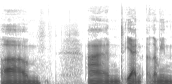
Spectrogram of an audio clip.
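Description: On a very clean recording with a silent background, a man speaks at a very deep, low pitch with a British accent. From England. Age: 40s. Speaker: podcast host. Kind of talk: casual monologue. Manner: animated.

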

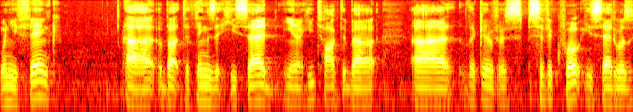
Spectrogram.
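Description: A man with a fairly low pitch, monotone, flat intonation and a fairly quick pace, on a very clean recording with a silent background. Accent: American. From New Jersey, Paterson. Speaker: university student, military veteran. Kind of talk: podcast interview.

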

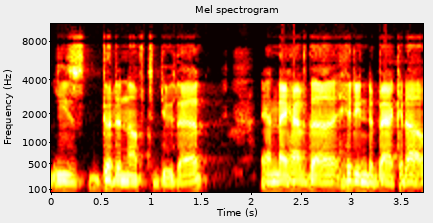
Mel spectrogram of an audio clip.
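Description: A man speaks in a fairly low pitch with a bright, sharp tone and monotone, flat intonation. The background is quiet. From Chicago area. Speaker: sports betting guest. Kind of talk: casual chat.

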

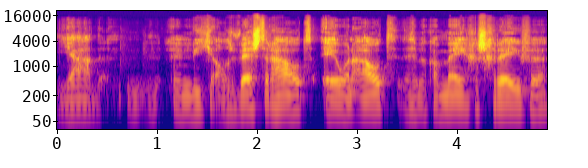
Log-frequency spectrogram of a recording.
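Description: A man speaks with a very deep, low pitch. His pace is fairly slow and his intonation fairly even. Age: 60s. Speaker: musician and journalist. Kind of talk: interview. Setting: at home.

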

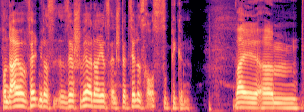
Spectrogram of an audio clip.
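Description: A man takes a fairly slow pace, his pitch varying in an ordinary way. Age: 40s. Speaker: live role-play player. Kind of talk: casual interview. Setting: recorded on site at a live role-play event. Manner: hesitant, many fillers.

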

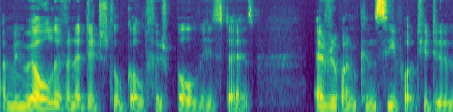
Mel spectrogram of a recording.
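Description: A man's very deep, low voice with a dark, mellow tone, a Scottish accent and fairly even intonation. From Scotland. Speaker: cultural relations consultant. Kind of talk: podcast interview.

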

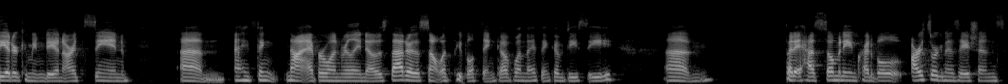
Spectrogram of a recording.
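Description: Speaking at a fairly quick pace with an American accent, the voice comes through on a very clean recording against a silent background. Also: woman. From Denver, Colorado. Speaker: theater artistic director. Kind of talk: casual interview. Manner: loud.

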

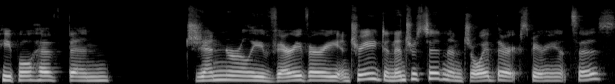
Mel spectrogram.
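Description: A plain, everyday voice from a woman with an American accent, medium in pitch and moderate in pace, with fairly even intonation and very even loudness, in a very clean recording with a silent background. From US South, Atlanta. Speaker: founder of a sustainability education initiative. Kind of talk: interview.

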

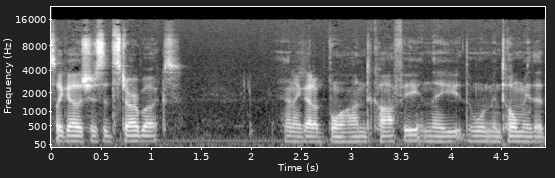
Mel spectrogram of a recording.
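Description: Here is a man with a normal speaking voice, fairly low in pitch, with ordinary pitch variation. He talks at a fairly quick pace. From New Jersey. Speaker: founder of an online book publisher. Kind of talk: casual chat.

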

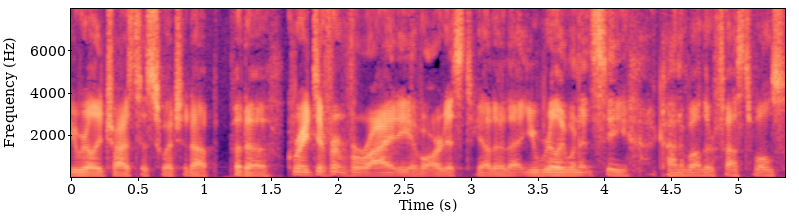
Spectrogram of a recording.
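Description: At a very fast pace, a man with an American accent speaks in a medium pitch. His intonation is monotone and flat. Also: hardly any pauses. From US Northeast, New Jersey. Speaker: event promoter. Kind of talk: casual interview.

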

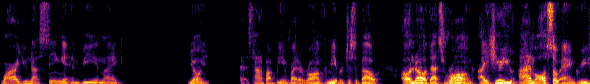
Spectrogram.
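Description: A man's somewhat breathy, medium-pitched voice at a fairly quick pace, with lively intonation against a quiet background. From Rhode Island, Providence. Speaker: vegan activist. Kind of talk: interview testimony.

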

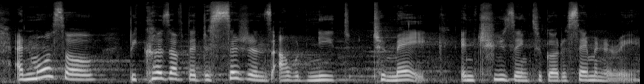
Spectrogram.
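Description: A woman with ordinary pitch variation talks at a moderate pace, noticeable background noise behind her. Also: medium pitch for a woman. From South Africa. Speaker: seminary intern preaching. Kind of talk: sermon. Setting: church service with congregation.

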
